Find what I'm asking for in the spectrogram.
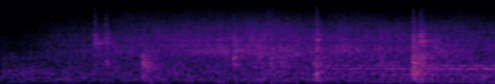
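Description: Steady sizzling of food frying in a pan as a cook prepares takeout food, a broad hiss throughout, with several sharp scraping clicks of a utensil stirring at irregular intervals. No one speaks.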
